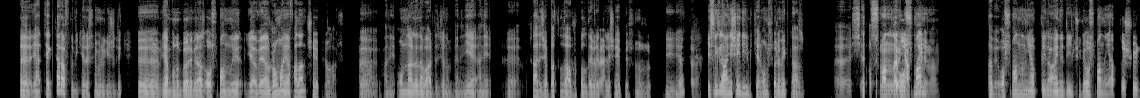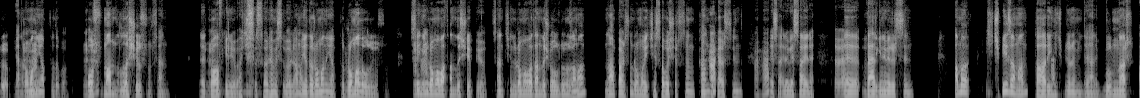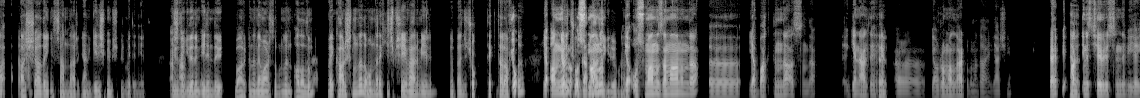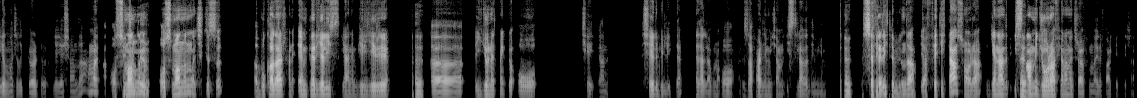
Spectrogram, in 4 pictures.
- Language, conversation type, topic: Turkish, unstructured, Tarihte sömürgecilik neden bu kadar büyük zararlara yol açtı?
- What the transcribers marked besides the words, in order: unintelligible speech; laughing while speaking: "belki sö söylemesi böyle"; tapping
